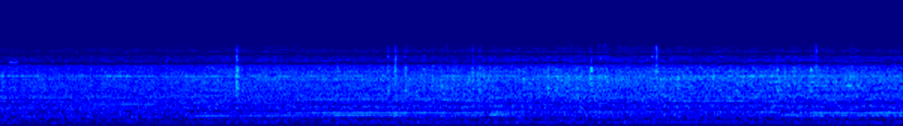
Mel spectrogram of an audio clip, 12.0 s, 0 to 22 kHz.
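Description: Steady running noise of a Holmer Terra Variant 600 self-propelled slurry applicator, heard inside its cab while driving. A faint low hum comes and goes, with a few light clicks.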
